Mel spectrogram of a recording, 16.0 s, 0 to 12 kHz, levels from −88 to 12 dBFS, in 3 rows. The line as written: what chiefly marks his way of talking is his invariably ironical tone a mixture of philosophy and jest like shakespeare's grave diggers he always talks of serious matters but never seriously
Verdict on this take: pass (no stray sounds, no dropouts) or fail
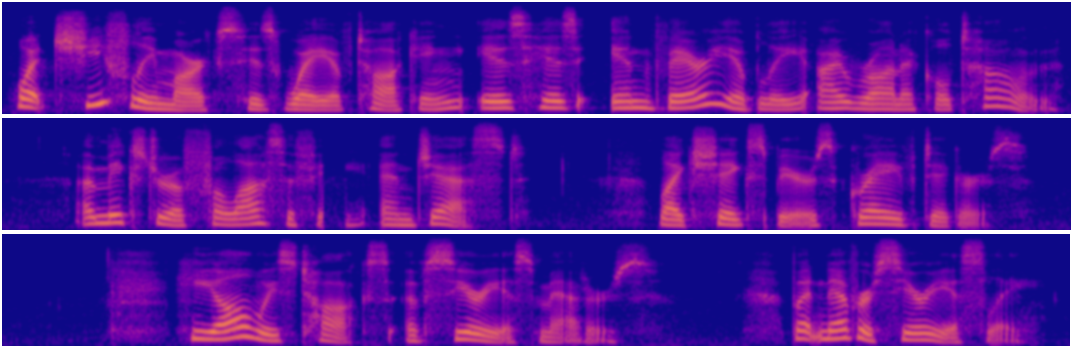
fail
